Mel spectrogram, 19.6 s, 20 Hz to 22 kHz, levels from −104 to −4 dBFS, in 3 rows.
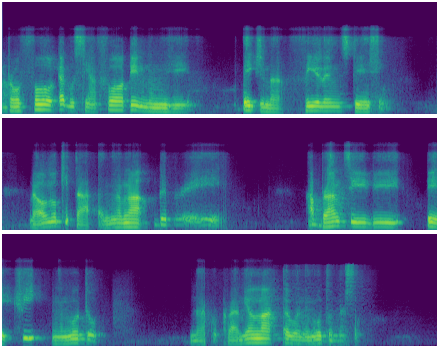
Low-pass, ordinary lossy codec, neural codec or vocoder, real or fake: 7.2 kHz; Opus, 16 kbps; codec, 16 kHz, 0.5 kbps, X-Codec, HuBERT features, trained on general audio; fake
